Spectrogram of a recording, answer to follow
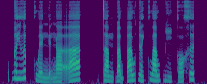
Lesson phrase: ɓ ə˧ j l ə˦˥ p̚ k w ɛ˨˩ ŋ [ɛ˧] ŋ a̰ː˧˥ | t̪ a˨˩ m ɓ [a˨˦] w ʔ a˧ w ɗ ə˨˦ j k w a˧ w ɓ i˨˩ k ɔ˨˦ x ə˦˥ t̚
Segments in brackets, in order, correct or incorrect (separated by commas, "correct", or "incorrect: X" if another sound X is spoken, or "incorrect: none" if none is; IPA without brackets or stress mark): incorrect: ɛ̰˧˨, incorrect: a̰˧˨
